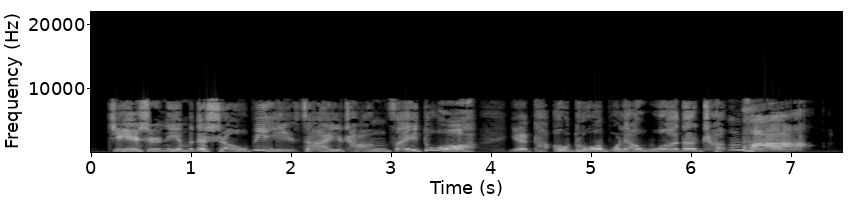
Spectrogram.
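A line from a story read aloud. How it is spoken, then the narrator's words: Loud shout. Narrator (Chinese): 堂吉诃德大声喊道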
